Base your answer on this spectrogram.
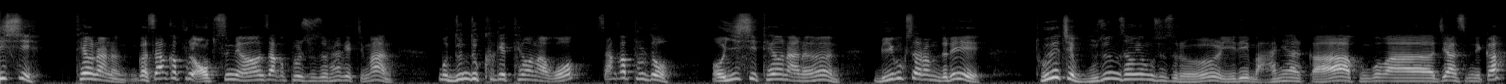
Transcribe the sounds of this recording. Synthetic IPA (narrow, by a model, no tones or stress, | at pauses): iɕ͈i | tʰe̞ʌnɦanɯnk͈as͈aŋkʰapʰuɾiʌp̚s͈ɯmjʌns͈aŋkʰapʰuɭs̬ʰus̬ʰɯɾɯɭɦaɡe̞t̚t͡ɕ͈iman | mwʌnundukʰɯɡe̞tʰe̞ʌnɦaɡo | s͈aŋkʰapʰuɭdo | ʌiɕ͈itʰe̞ʌnɦanɯn | miɡuk̚s͈ʰaɾamdɯɾi | todet͡ɕʰe̞mus̬ʰɯns̬ʰʌŋjʌŋs̬ʰus̬ʰɯɾɯɾiɾima̰ɲiɦaɭk͈akoŋɡɯmɦad͡ʑians͈ɯmɲik͈a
